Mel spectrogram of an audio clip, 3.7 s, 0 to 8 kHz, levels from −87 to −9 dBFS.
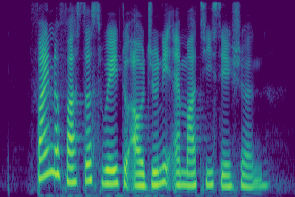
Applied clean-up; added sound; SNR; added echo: none; none; none; none.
